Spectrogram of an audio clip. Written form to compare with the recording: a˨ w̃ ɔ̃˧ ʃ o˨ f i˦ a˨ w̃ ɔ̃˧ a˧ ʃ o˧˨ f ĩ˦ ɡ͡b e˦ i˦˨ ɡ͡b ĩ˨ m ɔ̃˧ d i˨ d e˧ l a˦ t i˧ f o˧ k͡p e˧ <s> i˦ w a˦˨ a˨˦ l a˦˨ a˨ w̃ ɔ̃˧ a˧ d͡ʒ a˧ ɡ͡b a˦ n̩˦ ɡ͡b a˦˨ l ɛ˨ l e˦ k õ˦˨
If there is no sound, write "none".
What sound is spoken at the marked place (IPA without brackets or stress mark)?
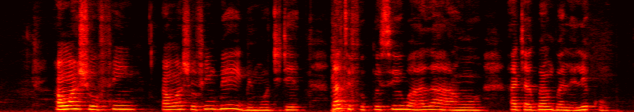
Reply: s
